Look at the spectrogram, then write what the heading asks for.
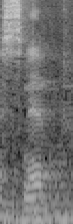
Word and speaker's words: SNP: interested in tongue twisters you can just call it a snip short or the pronounced version of SNP uh this 30 megabytes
